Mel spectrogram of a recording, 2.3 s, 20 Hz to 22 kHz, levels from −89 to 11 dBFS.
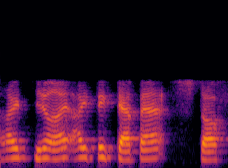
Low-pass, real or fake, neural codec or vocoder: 3.6 kHz; fake; codec, 24 kHz, 0.9 kbps, WavTokenizer, medium speech release version 1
